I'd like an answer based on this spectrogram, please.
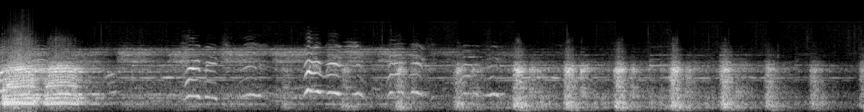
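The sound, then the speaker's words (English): A steam locomotive whistle sounds with a sustained, tonal hoot, followed by a series of rhythmic, pulsing train sounds at a moderate level. “That's her whistle again.”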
